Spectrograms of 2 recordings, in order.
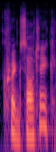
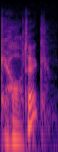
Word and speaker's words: quixotic: Do you know why we pronounce it Quixotic and not Quixotic?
